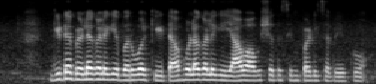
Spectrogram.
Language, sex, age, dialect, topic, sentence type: Kannada, female, 31-35, Coastal/Dakshin, agriculture, question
